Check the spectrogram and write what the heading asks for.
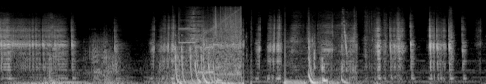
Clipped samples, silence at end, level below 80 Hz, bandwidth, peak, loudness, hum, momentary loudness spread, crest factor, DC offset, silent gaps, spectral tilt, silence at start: under 0.1%; 0.05 s; -30 dBFS; 16.5 kHz; -2 dBFS; -22 LUFS; none; 11 LU; 20 dB; under 0.1%; none; -4 dB/octave; 0 s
